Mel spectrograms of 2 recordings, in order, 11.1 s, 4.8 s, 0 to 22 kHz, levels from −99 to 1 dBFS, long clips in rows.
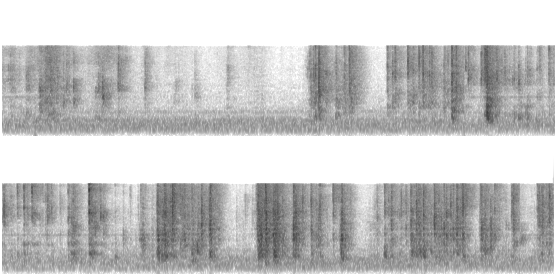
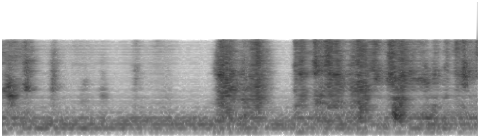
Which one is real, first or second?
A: first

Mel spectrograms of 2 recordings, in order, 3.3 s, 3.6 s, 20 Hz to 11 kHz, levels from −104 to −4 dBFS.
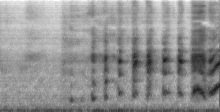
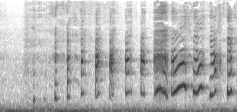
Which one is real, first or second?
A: second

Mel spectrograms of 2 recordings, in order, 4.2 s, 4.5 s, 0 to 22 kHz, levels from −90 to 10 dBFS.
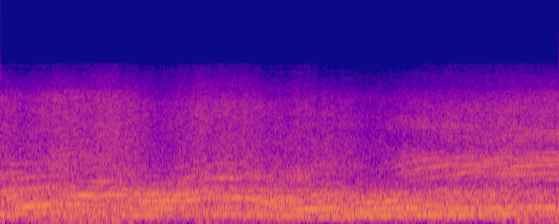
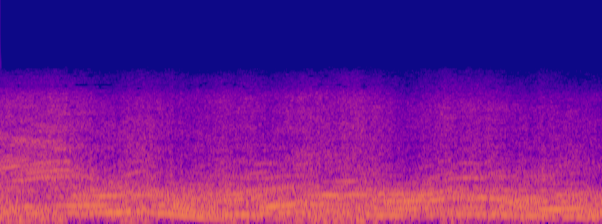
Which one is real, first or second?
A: first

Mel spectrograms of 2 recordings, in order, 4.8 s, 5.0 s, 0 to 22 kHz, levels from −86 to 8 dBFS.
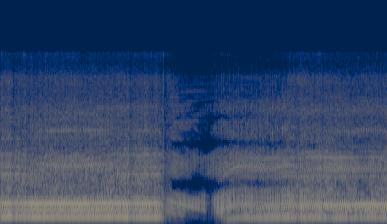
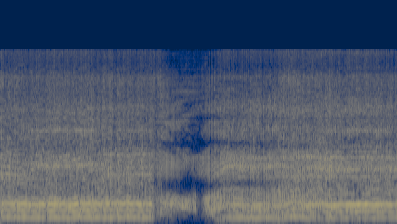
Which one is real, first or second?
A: first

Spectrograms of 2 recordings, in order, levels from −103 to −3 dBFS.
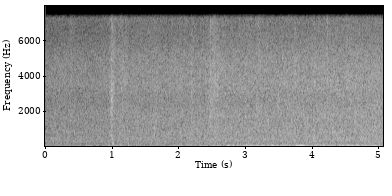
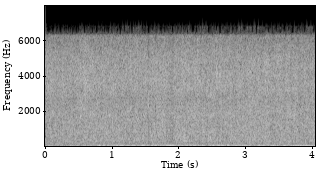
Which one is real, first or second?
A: first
